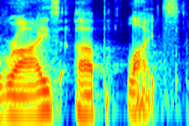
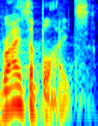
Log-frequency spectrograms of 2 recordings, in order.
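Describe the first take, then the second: First: The three words are said slowly and separately. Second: The three words are run together quickly.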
